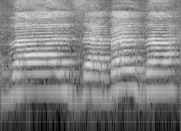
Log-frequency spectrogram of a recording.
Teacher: दाल भी हुरूफ मुस्तफीला में से है, बारीक पढ़ा जाएगा, और दाल में नरमी की सिफत भी है, नर्म पढ़ेंगे दाल को।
